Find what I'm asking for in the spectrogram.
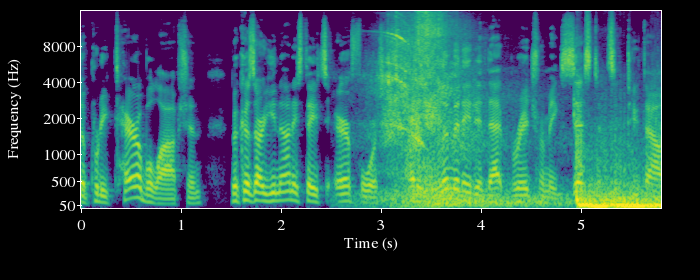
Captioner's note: jet noise...explosion!!!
